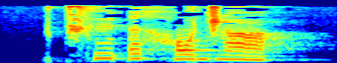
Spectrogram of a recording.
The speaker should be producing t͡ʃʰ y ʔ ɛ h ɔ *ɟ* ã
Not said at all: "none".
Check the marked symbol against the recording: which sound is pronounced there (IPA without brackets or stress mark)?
d͡ʒ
